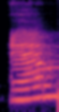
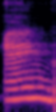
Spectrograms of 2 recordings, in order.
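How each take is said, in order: First: The syllable ends with a closed m sound. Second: The syllable ends with a nasal ng sound. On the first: "और एक एम आता है" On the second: "एक एंग आता है"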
